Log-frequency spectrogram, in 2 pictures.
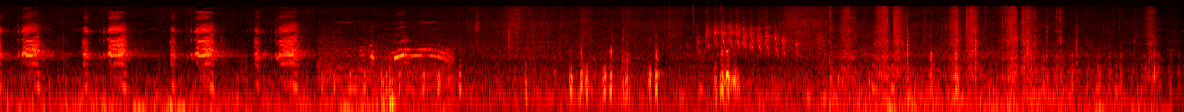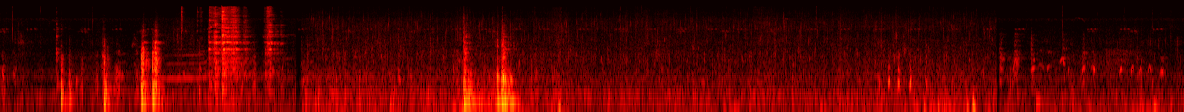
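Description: Chickens clucking near a wood fire. About halfway through, a clay plate is set down on a wooden table with a ringing clatter, followed by a single knock.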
